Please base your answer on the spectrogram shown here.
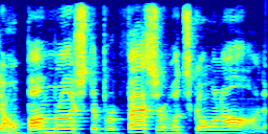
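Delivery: a hint of playful alarm; retold self. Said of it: "I said".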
